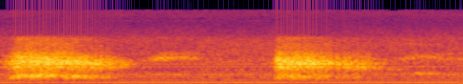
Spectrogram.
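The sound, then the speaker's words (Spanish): Crows caw outdoors, giving two harsh calls that each trail into a shorter, fainter caw. A steady low hum runs underneath. “ahora estamos escuchando más pajaritos porque los carros están un poco más guardados”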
